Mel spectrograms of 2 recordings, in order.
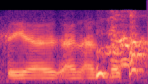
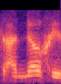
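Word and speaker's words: Anochi (אנכי): I heard you pronounce it earlier, much like a like an Italian delicacy. Anochi. But it's Anochi.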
